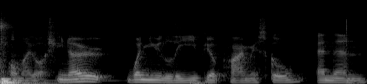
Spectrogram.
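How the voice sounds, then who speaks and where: A man's fairly low, dark, mellow voice with an Australian accent, fairly even intonation and a moderate pace, on a very clean recording with a silent background. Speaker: podcast co-host. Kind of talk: casual chat. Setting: recording in a broom closet.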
